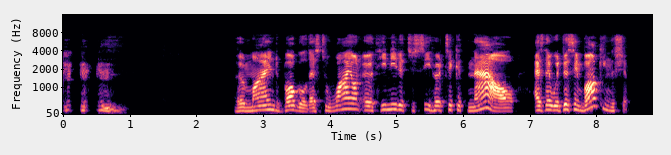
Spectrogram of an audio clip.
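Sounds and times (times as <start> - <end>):
man clearing his throat: 0.0 - 1.0
speech: 2.6 - 8.6.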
